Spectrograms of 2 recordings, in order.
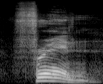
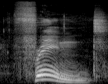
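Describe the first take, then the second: First: FRIEND as "fren", stopping at N; Jamaican pronunciation. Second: FRIEND with the final D sounded; English-style FRIEND, full "nd"; English pronunciation. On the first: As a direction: drop the D of FRIEND. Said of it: "You only stop at N". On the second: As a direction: finish FRIEND on a clear D. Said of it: "ends with N D in English". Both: Shown as a demonstration.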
